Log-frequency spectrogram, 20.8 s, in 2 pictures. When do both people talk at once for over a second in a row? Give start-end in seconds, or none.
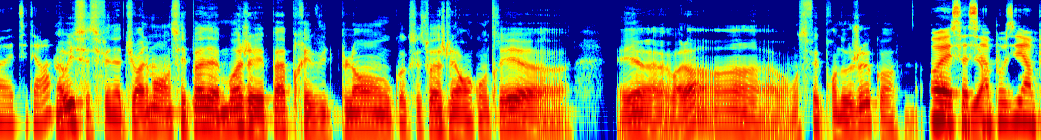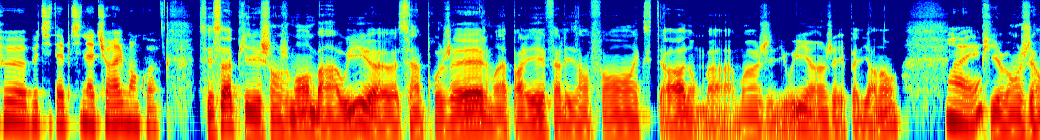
none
